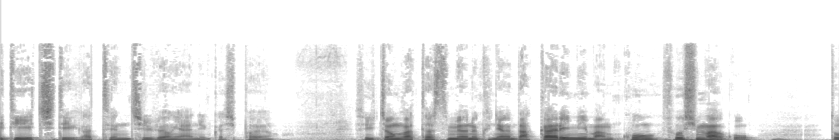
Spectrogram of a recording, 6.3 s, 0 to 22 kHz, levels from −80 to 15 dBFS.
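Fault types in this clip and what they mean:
No faults turn up anywhere in this speech recording, so there's nothing here to flag.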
